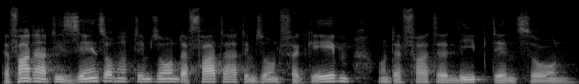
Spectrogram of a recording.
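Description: A middle-aged man preaching a sermon, chatty and animated, swinging from soft asides to loud, emphatic peaks. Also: fairly low pitch, moderate pace. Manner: chatty, asks the audience questions and laughs.

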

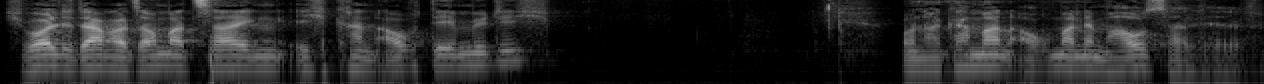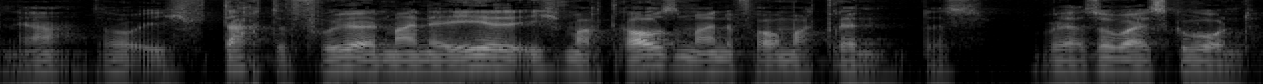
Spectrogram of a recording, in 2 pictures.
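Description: A man's voice: on the low side, moderate pace. A middle-aged man preaching a sermon, telling humorous, self-mocking stories and putting direct questions to the congregation.

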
